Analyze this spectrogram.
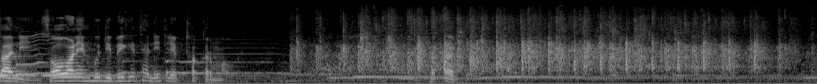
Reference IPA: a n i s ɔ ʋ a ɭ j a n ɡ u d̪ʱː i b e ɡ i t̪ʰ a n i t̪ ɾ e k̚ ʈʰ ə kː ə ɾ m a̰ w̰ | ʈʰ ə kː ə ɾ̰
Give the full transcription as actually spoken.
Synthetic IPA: a n i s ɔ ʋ a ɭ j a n b u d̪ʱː i b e ɡ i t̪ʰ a n i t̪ l e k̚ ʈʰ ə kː ə ɾ m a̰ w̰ | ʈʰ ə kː ə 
